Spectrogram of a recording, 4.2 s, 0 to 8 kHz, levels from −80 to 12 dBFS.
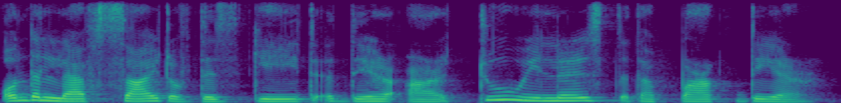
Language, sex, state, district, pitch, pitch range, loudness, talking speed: English, female, Nagaland, Dimapur, 180 Hz, 165-210 Hz, -17 LUFS, 215 wpm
